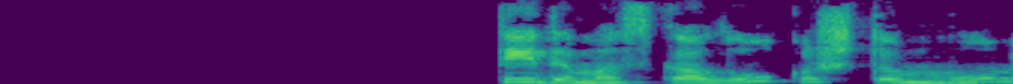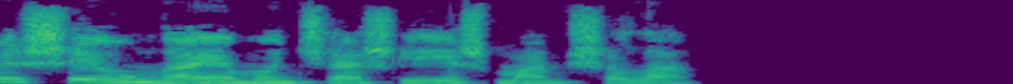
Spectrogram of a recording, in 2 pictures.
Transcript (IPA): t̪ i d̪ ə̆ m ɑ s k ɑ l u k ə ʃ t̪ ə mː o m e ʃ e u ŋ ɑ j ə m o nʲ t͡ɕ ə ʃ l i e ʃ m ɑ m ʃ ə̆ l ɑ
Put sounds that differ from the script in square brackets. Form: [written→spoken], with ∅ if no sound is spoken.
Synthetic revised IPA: t̪ i d̪ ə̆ m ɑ s k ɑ l u k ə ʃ t̪ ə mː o m e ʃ e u ŋ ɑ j ə m o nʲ t͡ɕ [ə→ɑ] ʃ l i e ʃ m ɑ [m→n] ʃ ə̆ l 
